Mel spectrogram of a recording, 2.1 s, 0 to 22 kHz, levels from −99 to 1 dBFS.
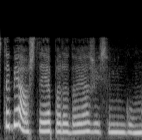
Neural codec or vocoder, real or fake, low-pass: codec, 16 kHz, 0.4 kbps, LongCat-Audio-Codec; fake; 7.2 kHz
